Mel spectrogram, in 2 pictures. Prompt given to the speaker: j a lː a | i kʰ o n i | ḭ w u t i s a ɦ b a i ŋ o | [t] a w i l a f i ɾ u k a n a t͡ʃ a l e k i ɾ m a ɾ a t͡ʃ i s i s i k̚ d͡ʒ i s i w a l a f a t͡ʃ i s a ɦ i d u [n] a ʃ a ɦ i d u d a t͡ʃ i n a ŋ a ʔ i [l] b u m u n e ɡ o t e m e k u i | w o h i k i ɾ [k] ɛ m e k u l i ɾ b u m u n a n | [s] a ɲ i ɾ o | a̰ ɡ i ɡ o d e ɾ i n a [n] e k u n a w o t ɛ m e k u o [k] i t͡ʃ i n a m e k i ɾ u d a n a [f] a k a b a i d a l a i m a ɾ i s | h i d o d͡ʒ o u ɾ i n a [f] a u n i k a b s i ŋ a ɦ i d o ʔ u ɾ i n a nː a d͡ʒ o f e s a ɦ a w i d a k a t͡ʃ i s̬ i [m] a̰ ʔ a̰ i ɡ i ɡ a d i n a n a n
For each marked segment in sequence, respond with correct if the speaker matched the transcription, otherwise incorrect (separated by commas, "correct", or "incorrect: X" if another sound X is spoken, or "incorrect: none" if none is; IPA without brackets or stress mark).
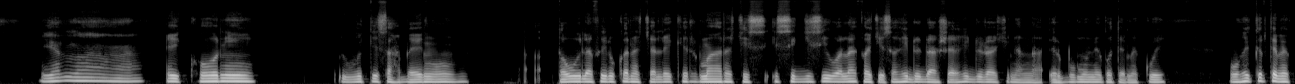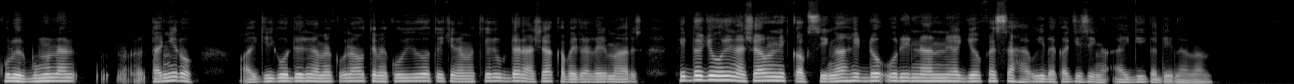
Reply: correct, incorrect: d, incorrect: ɾ, incorrect: t, incorrect: t, incorrect: m, incorrect: t, incorrect: ʃ, incorrect: ʃ, incorrect: ŋ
